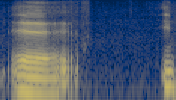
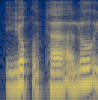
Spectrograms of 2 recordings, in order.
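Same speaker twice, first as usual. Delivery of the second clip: slow model word; 3 semitones higher, much slower than usual. Shown as a demonstration. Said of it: "اولش دمه داره".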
